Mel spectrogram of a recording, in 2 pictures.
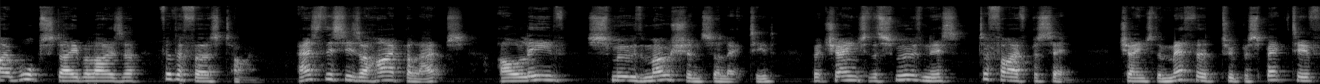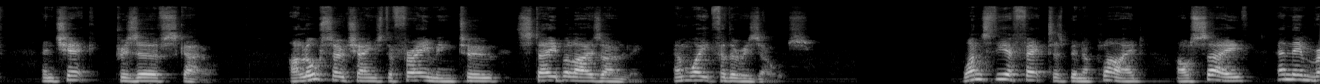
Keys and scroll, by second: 12.7 5, 25.7 super+s.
